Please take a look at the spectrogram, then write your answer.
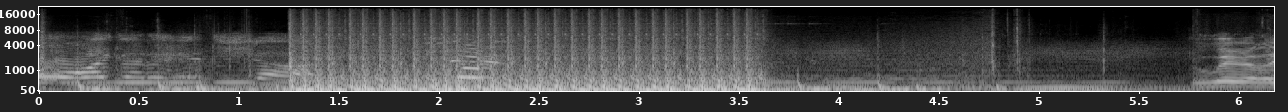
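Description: Rapid automatic gunfire rattles in the video game BRM5, a loud sustained burst of about two and a half seconds, with game sounds and voices around it before and after.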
